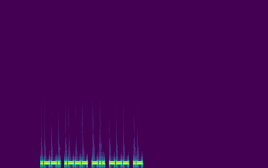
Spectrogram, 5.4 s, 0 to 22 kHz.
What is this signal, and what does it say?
Morse code, heard as a keyed tone, about 36 wpm, 700 Hz. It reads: PJDOA
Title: Code Groups - 5 Letters - 35wpm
